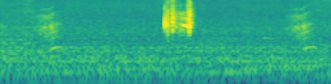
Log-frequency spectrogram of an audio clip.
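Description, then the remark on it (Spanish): A camera shutter fires once as a photo of a ship is taken, a quick, crisp double click of mechanical snaps standing out sharply over a low, steady background rumble. “Te mando una foto para que veas el barco.”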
